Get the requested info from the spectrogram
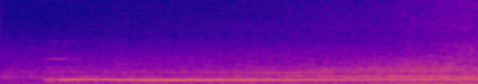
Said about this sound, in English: I'll get the doorbell.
